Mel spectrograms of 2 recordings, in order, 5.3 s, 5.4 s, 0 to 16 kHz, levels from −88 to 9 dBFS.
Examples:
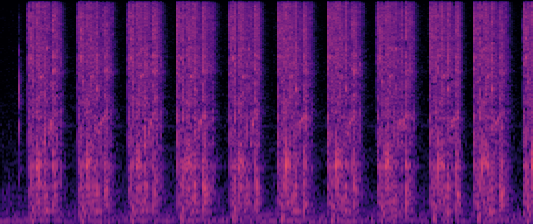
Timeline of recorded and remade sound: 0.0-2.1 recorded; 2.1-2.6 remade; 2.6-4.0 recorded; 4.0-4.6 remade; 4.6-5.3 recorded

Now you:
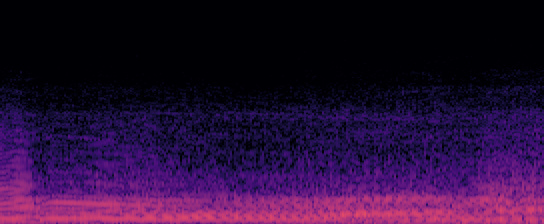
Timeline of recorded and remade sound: 0.0-4.5 recorded; 4.5-5.4 remade

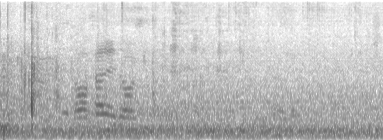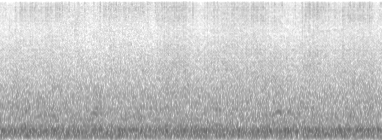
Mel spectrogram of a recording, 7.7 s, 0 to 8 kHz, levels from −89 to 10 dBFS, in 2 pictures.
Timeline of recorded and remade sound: 0.0-0.7 recorded; 0.7-4.4 remade; 4.4-5.4 recorded; 5.4-7.7 remade

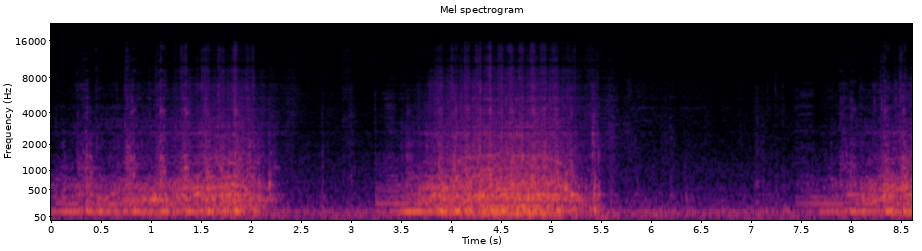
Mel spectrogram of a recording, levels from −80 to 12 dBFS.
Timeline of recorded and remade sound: 0.0-1.2 recorded; 1.2-5.6 remade; 5.6-8.6 recorded

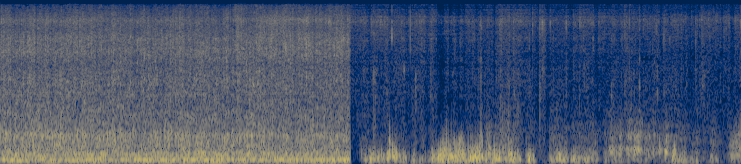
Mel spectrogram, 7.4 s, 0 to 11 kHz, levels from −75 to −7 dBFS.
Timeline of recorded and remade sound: 0.0-0.9 recorded; 0.9-1.5 remade; 1.5-2.0 recorded; 2.0-6.4 remade; 6.4-7.4 recorded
